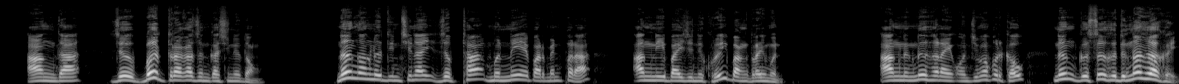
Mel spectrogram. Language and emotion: Bodo, angry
